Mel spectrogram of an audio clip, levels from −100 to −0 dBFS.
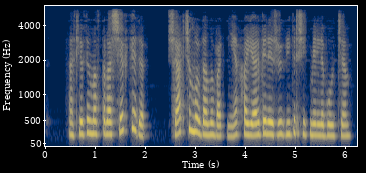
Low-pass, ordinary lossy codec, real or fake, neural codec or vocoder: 5.4 kHz; AAC, 32 kbps; fake; codec, 16 kHz, 0.5 kbps, FunCodec, trained on LibriTTS, 25 frames a second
